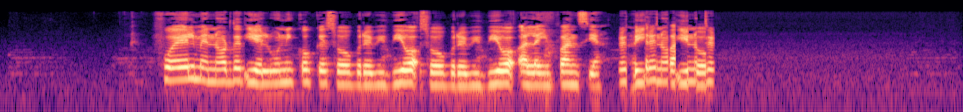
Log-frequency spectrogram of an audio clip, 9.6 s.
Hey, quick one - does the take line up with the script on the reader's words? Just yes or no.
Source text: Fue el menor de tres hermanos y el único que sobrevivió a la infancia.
no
